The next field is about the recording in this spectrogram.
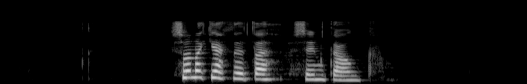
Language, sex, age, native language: Icelandic, female, 70-79, Icelandic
